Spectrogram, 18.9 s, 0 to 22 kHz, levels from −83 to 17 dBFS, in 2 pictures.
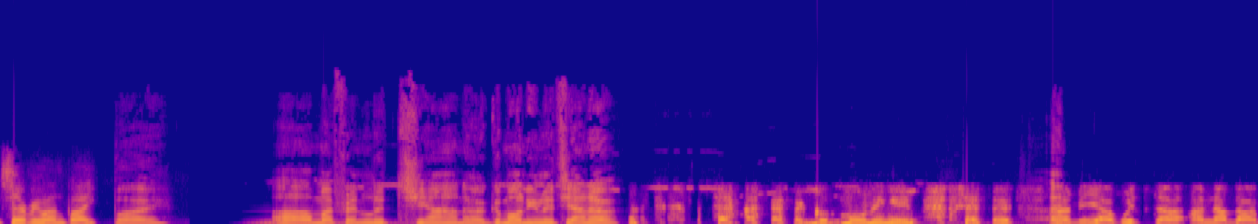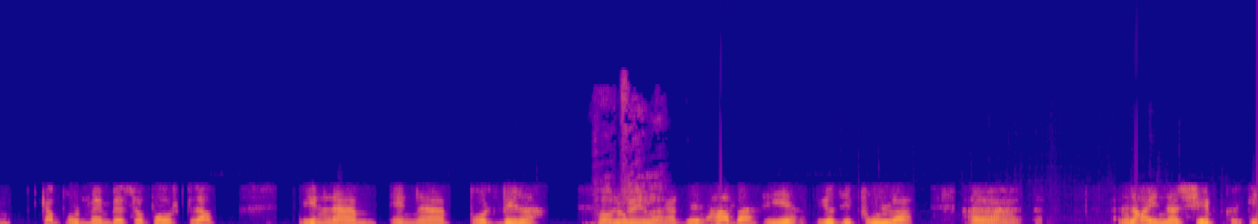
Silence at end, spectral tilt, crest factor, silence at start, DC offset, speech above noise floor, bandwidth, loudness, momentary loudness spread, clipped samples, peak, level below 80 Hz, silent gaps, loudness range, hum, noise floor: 0 s; -6.5 dB/octave; 16 dB; 0 s; under 0.1%; 38 dB; 13.5 kHz; -16 LUFS; 9 LU; under 0.1%; 0 dBFS; -62 dBFS; 1.43-1.68 s; 3 LU; none; -53 dBFS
